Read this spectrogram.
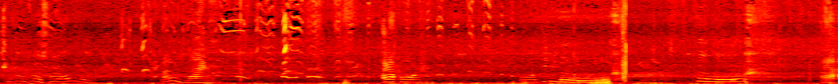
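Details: Teddy Bear puppies playing outside, several of them whining: high, wavering whines rise and fall and repeat, some sliding down in pitch, while a woman talks over them in an excited voice.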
